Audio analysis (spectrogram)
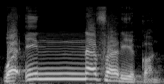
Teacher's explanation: Wajib kita dengung 2 harakat, sengau dalam lubang hidung. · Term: wajibal gunnah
